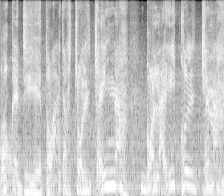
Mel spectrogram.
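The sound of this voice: A man's cartoonish character voice at a fairly slow pace, over clear background noise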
